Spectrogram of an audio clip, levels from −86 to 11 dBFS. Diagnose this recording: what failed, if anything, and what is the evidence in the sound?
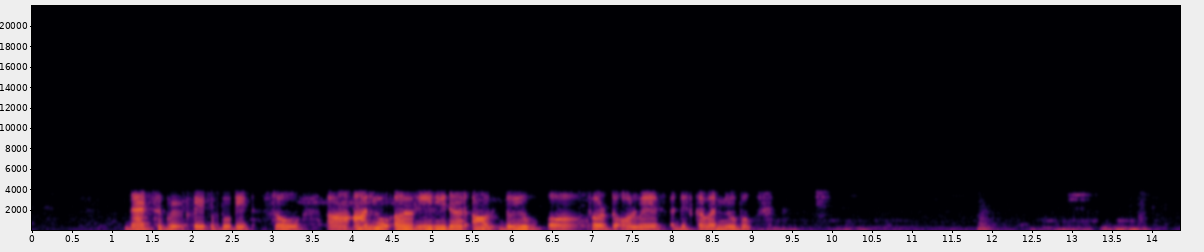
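Codec stage: the iLBC codec is audible throughout, with nothing above 4 kHz and a rough, synthetic edge on the speech. This fits 30 ms frames at about 13 kbps. The grain separates it from a simple low-pass filter.

Network stage: there are lost iLBC frames at 1.77–2.50 s (scattered, with runs up to about 0.1 s), at 4.68–4.78 s after "uh are you", and at 6.66–6.97 s before "to always". Each gap is a held, buzzy vowel that recovers at once, not the silence of a dropout.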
